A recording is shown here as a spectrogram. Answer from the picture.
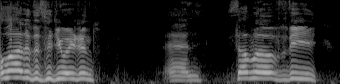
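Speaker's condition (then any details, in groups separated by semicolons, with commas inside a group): Spastic quadriplegia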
